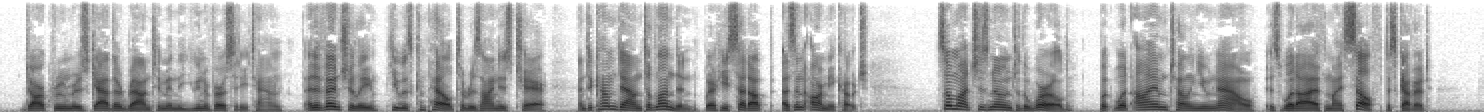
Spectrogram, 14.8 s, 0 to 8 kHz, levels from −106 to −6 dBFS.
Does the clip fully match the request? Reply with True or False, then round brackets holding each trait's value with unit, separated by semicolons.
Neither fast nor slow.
False (210 wpm)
